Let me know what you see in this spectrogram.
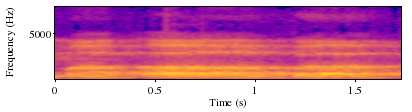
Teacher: Harokat fathah tanwin dibaca waqaf, panjangnya hanya 1 alif.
